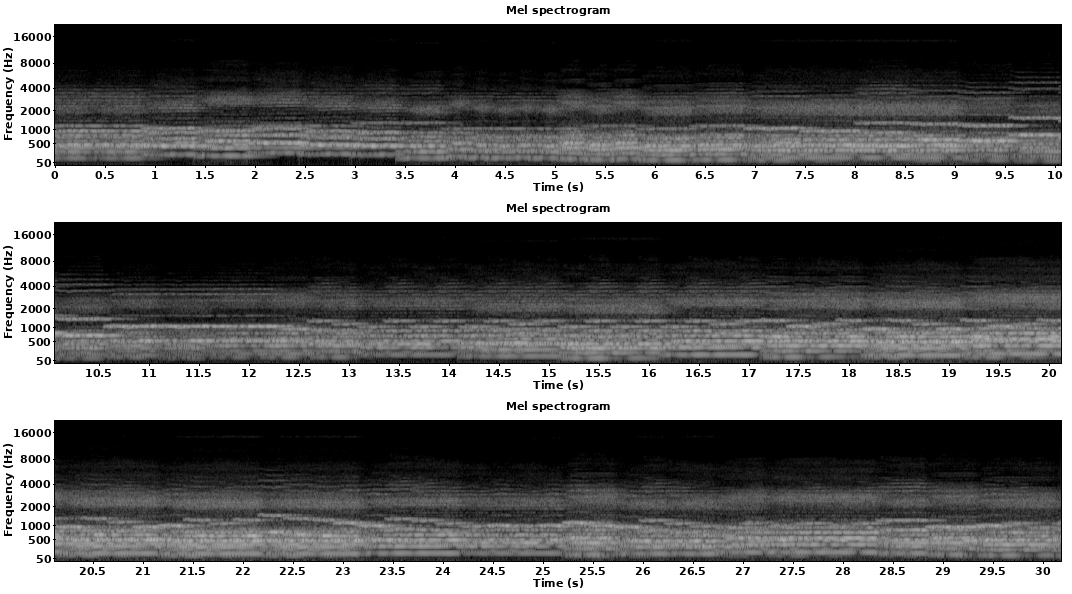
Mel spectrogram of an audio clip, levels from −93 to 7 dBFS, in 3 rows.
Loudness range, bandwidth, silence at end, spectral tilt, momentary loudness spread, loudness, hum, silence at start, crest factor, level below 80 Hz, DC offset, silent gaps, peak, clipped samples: 5 LU; 8.8 kHz; 0 s; -7 dB/octave; 6 LU; -33 LUFS; none; 0 s; 16 dB; -76 dBFS; under 0.1%; none; -16 dBFS; under 0.1%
